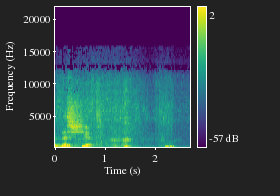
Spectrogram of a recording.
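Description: Steady running water hisses from a tap while someone washes dishes at the sink, with three dull clunks spaced about a second apart, one at a time.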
